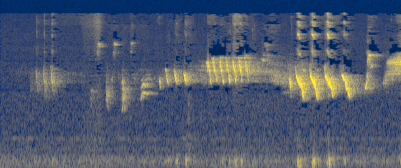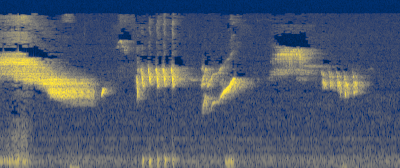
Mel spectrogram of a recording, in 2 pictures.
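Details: European greenfinch in spring at a feeder in Kandalaksha, Russia: trilled twittering phrases, a long rising-falling wheezy note around four seconds, then further chirped trills and short twitters.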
